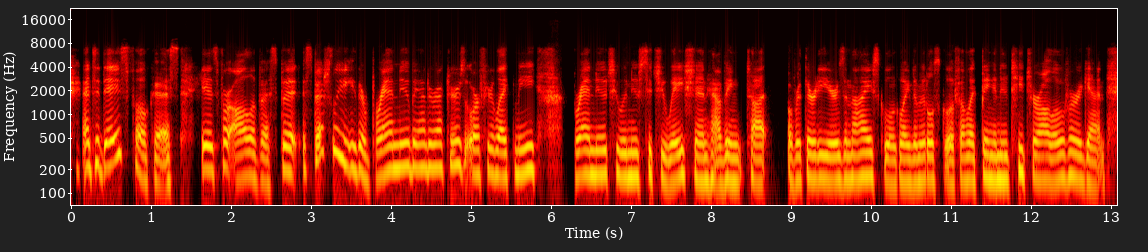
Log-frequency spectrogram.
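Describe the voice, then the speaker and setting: Very deep and low in pitch, a woman speaks with ordinary pitch variation and very even loudness in a dry, close sound with no echo against a quiet background. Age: 60s. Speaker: podcast host and band director. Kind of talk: podcast interview. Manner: hesitant, with frequent fillers.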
